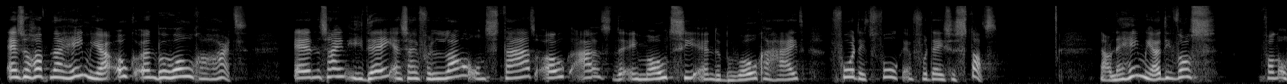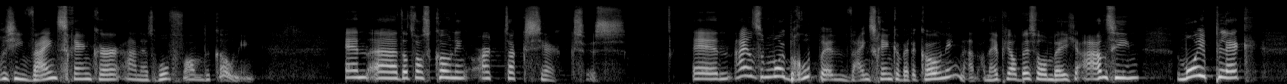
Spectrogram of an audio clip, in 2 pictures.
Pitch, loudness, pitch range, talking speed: 290 Hz, -23 LUFS, 250-325 Hz, 170 wpm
